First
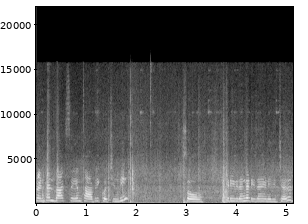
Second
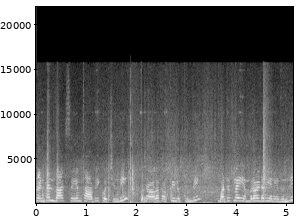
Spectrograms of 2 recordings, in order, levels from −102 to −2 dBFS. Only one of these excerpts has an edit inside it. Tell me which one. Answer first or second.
second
